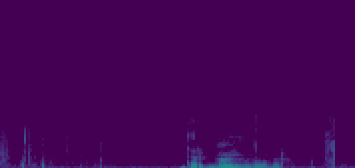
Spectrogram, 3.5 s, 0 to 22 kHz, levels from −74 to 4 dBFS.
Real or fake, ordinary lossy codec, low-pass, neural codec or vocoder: real; none; 7.2 kHz; none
